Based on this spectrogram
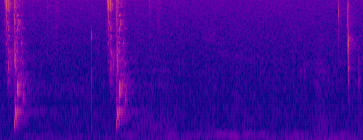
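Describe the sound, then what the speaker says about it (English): Water drops dripping in a video game, two clear plops close together near the start and a fainter one later, each echoing briefly over a quiet low hum. "Drip, drop. The sound of drops resonating all around me."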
